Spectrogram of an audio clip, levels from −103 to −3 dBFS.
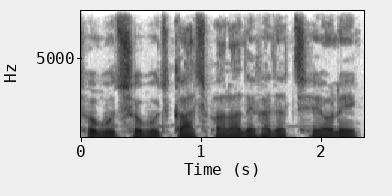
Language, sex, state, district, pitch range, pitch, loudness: Bengali, male, West Bengal, Cooch Behar, 105-110 Hz, 110 Hz, -18 LUFS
